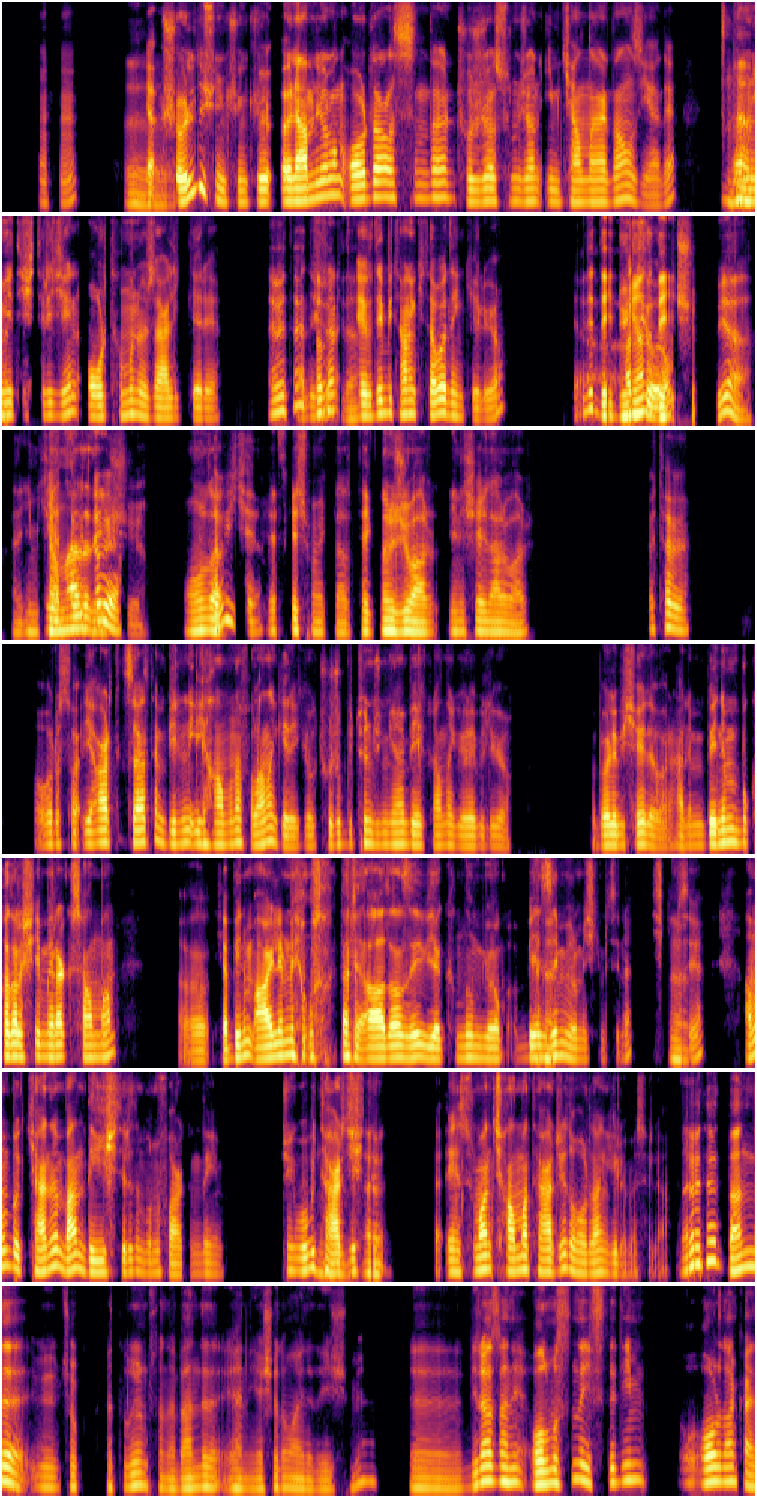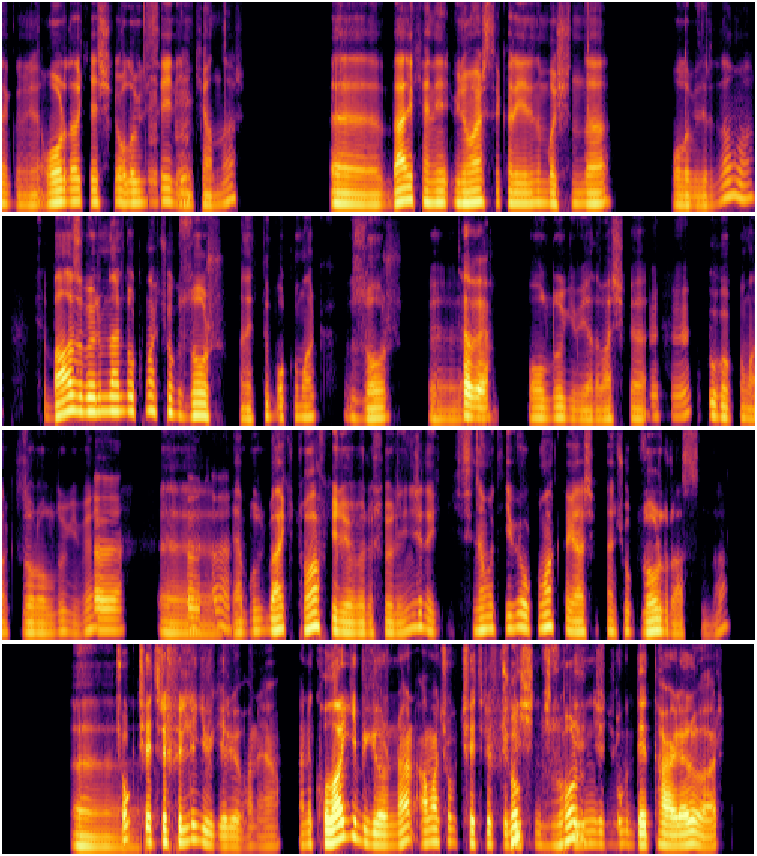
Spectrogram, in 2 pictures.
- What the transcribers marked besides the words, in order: other background noise; tapping; laughing while speaking: "uzaktan A’dan Z’ye bir yakınlığım yok"; unintelligible speech; other noise
- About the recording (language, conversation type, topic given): Turkish, unstructured, Bir günlüğüne herhangi bir enstrümanı çalabilseydiniz, hangi enstrümanı seçerdiniz?
- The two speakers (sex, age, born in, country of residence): male, 25-29, Germany, Germany; male, 35-39, Turkey, Germany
